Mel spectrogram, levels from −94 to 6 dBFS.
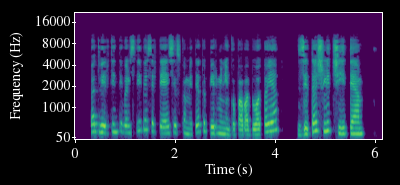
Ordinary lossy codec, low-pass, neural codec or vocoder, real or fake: MP3, 48 kbps; 10.8 kHz; vocoder, 44.1 kHz, 128 mel bands, Pupu-Vocoder; fake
